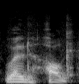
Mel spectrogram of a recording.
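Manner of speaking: ordinary talk, nothing marked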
